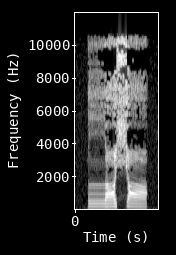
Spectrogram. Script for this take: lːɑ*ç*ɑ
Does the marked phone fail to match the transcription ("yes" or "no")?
no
